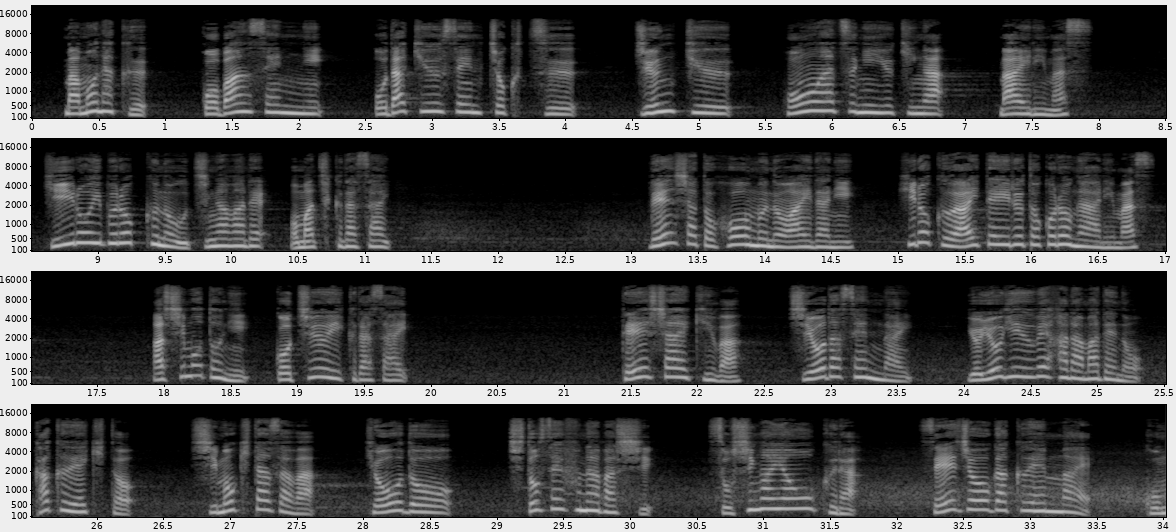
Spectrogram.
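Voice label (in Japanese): 5番線 接近放送 女声, 大手町駅; 放送は「準急 本厚木行き」です。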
